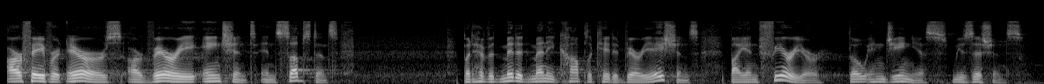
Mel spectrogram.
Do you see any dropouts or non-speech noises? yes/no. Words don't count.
no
